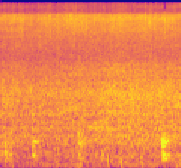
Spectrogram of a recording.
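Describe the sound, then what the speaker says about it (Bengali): Onion and garlic frying in a pan with steady, loud sizzling close by, a constant crackling hiss throughout, and no one talking. "পেঁয়াজ রসুন লাল লাল হয়ে আসলে আমি দিয়ে দিচ্ছি ভাজিটা আর একটু নেড়ে দিচ্ছি"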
